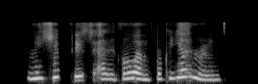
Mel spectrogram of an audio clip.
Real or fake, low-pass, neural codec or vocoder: fake; 7.2 kHz; codec, 16 kHz, 1 kbps, FreqCodec, smaller model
